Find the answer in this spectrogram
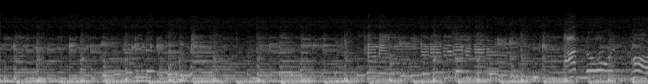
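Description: Instrumental passage of a country song: guitars play over a steady drum and bass beat, with sliding notes in the lead line in the second half.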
